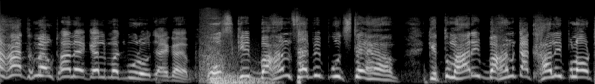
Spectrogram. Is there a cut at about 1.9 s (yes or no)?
yes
